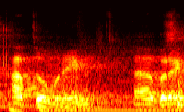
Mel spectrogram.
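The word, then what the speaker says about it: Abdelmone: Don't try to pronounce it. It's Abdul Mon. Uh, but I call Yeah. Abdul Mon.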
